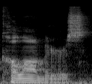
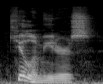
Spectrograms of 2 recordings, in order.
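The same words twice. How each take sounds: First: The stress is on the second syllable. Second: The stress is on the first syllable. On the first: The speaker calls it wrong. "and not kilometers" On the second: The speaker calls it right. "the proper pronunciation is kilometers"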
